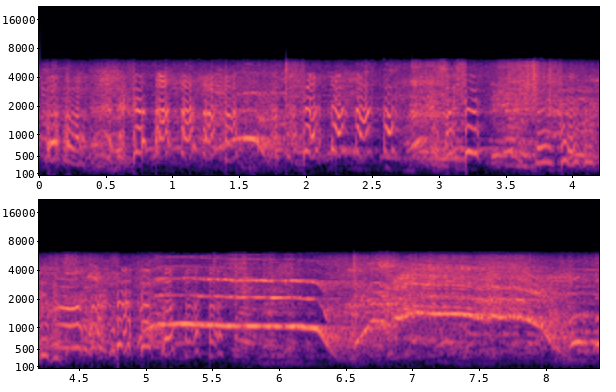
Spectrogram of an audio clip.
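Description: Audience cheering and shouting over one another. About five seconds in, one voice gives a long, high, steady shriek that drops away, then a second high shriek near the end.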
